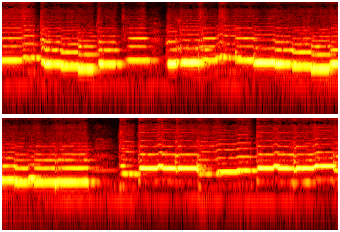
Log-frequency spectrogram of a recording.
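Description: Wooden Irish flute playing a traditional tune, a single melody line of quick stepping notes. About two thirds of the way in there is a short break for breath, after which the melody carries on in a higher register.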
